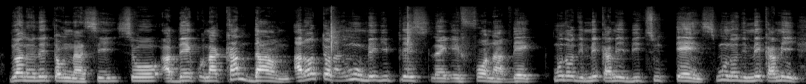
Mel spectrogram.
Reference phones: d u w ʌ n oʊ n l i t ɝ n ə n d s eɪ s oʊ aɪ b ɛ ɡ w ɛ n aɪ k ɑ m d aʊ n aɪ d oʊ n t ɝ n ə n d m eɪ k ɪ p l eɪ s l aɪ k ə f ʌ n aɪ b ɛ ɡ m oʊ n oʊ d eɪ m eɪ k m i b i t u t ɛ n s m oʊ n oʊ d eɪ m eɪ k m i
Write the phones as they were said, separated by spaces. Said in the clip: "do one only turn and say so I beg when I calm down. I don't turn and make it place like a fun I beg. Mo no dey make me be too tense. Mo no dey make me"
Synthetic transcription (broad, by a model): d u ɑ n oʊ l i t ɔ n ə s eɪ s oʊ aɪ b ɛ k w ɛ n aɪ k ɑ m d aʊ n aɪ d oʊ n t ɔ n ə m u m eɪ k ɪ p l eɪ s l aɪ k ə f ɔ n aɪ b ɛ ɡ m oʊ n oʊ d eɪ m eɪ k m i b i t u t ɛ n s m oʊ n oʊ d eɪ m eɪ k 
